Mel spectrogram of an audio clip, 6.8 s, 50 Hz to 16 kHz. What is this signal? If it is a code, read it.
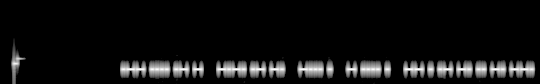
Morse code, heard as a keyed tone, about 37 wpm, 700 Hz. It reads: WHAT CAN BE THE MEANING
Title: Sentences from Top 1000 Words - Review Part 6 - 40wpm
